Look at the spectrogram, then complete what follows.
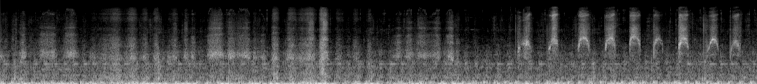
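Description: Royal Enfield motorcycle's single-cylinder engine running at low speed over a rough, rocky dirt track, with scattered rattling knocks from the bumps. A quick run of sharp high ticks, about four a second, comes in over the last couple of seconds.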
